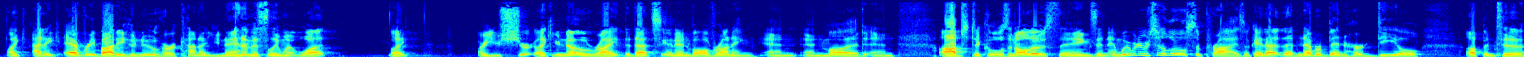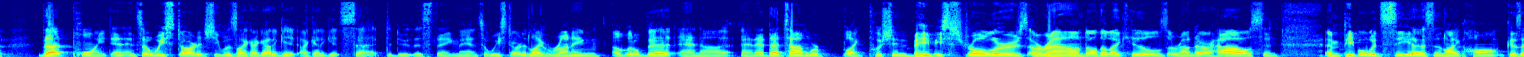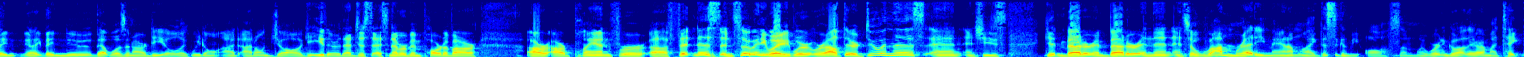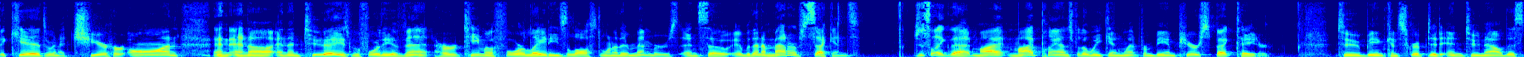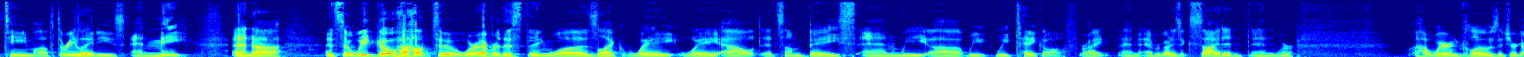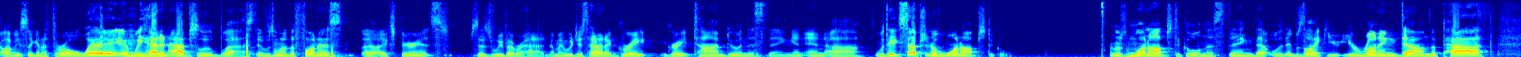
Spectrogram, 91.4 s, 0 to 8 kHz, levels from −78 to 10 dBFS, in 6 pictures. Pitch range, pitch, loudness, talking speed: 130-155 Hz, 140 Hz, -20 LUFS, 225 wpm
